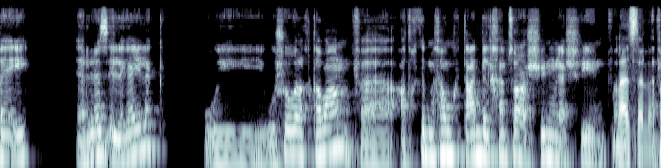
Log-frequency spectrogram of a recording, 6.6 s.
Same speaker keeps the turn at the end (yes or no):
no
